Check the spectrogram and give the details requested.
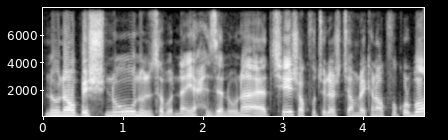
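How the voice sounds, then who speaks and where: A man with a Bangladeshi Bengali accent teaching Quran reading, spelling each word letter by letter and then chanting the verses slowly. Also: sits high, steady tone, darkish tone, dry recording. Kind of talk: spelled-out Quran recitation lesson.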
